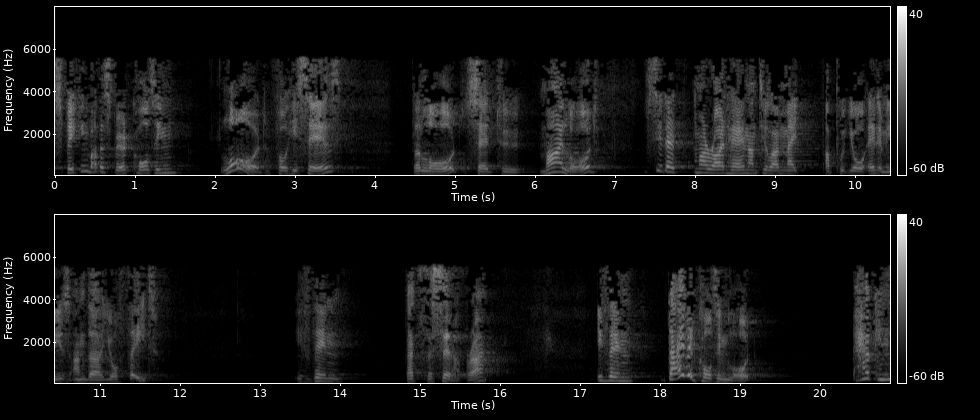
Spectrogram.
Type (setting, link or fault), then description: setting, large echoing room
